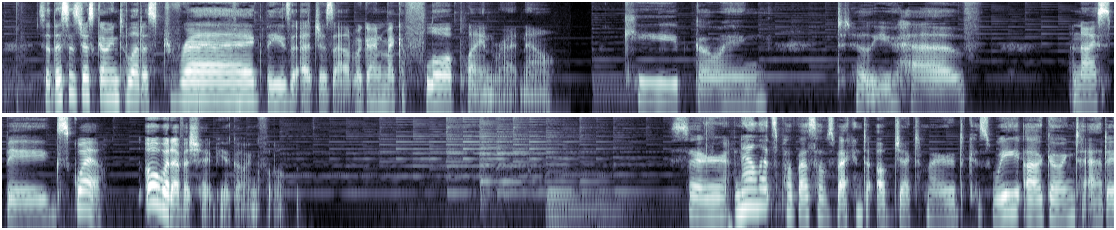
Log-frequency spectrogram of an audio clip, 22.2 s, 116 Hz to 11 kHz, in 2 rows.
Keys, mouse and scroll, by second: 0.0 click, 1.3 click, 2.4 w, 3.3 click, 5.1-6.2 alt+drag, 6.7 click, 7.9 alt+click, 9.4 click, 10.2 alt+click, 11.5 click, 12.3 alt+click, 13.1 alt+right click, 13.9 click, 14.5 click, 15.0 alt+click, 15.8 click, 16.5 alt+click, 18.0 click, 18.8 click, 19.3 click, 20.2-21.5 alt+drag.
